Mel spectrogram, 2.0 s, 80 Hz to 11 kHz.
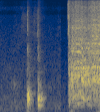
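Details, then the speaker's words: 1978 Dodge Aspen that sat for eight years cranks but won't start. Spark is confirmed, oil is full and antifreeze is empty. Two short bumps, then steady loud cranking that never fires. The owner suspects a weak battery. "We should be getting something, but we ain't got nothi"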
